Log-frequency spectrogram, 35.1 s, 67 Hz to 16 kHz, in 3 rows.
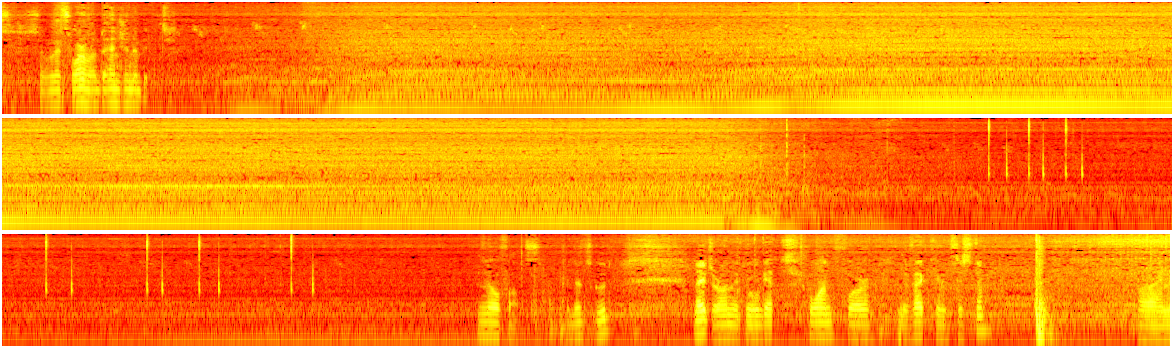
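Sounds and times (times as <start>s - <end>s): car engine running: 0.0s - 35.0s.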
